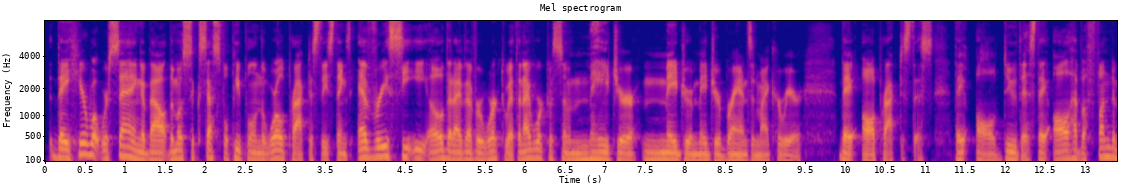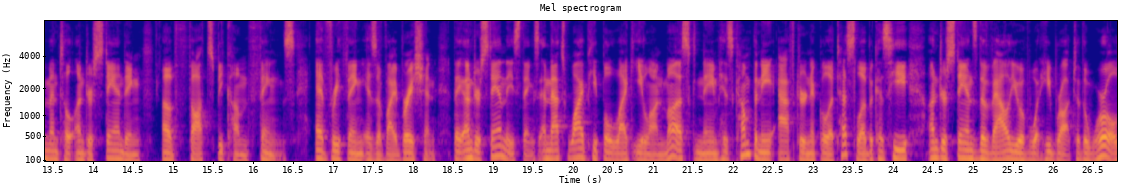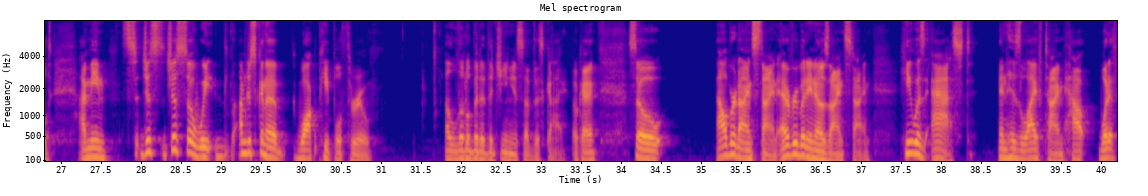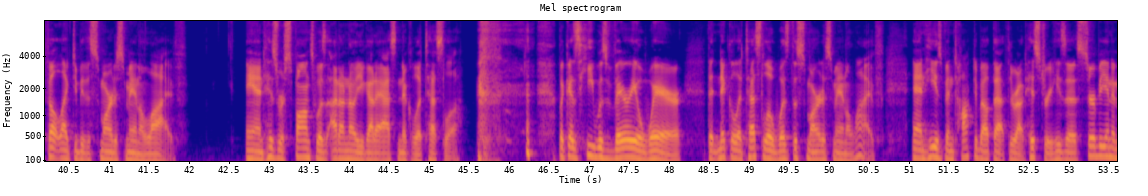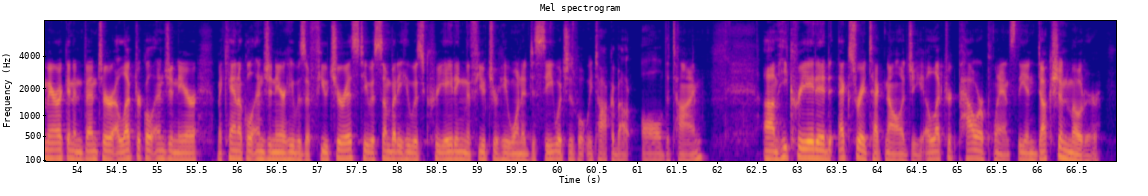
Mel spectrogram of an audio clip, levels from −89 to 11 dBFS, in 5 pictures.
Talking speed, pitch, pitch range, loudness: 190 wpm, 110 Hz, 100-130 Hz, -20 LUFS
